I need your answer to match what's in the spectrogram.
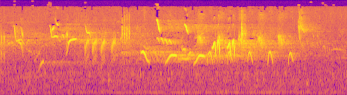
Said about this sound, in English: And the nightingale continued her singing. She sang of the quiet churchyard, where the white roses grow, where the lilac wafts its perfume on the breeze, and the fresh, sweet grass is moistened by the tears of the living.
